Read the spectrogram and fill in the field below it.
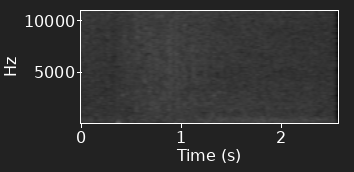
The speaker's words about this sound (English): By turning attention to the sound of the waves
